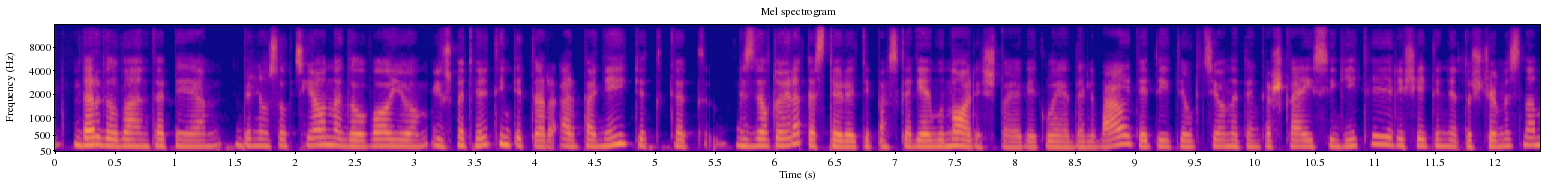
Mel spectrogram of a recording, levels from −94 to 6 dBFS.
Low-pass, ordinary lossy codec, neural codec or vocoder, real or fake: 14.4 kHz; MP3, 96 kbps; codec, 32 kHz, 1.9 kbps, SNAC; fake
